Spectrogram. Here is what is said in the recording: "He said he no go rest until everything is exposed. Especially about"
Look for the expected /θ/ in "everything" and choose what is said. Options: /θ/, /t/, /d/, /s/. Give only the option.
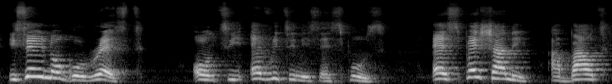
/t/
